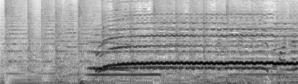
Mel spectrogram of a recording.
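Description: Background music, then from about a second in, several loud, warbling high held tones from more than one voice that glide and overlap: women ululating (ulu-dhwani) at a Bengali wedding ritual.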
